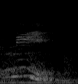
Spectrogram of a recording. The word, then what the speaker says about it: knee: For example, knee, K-N-E-E, knee, knee. While pronouncing, we cannot hear the letter K.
